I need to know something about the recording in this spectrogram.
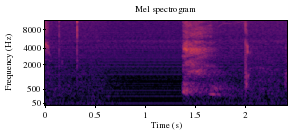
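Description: A man coughs once, briefly, just past halfway.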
